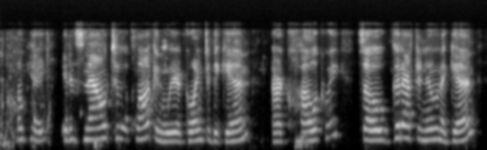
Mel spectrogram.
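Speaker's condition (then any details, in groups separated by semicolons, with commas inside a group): No condition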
